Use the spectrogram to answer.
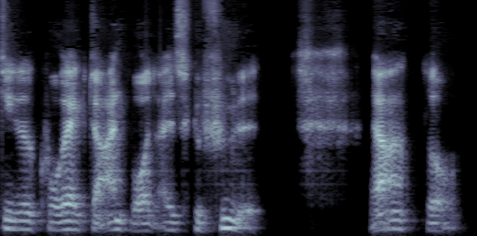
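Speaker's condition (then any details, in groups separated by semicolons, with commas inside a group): Spastic tetraparesis; facial paralysis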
